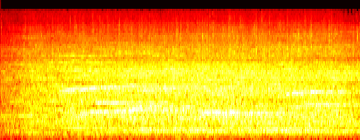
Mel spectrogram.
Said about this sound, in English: Today, Rauner spoke to graduates, but was booed when he was introduced.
